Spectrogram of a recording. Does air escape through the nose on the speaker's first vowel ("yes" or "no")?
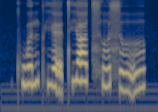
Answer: no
